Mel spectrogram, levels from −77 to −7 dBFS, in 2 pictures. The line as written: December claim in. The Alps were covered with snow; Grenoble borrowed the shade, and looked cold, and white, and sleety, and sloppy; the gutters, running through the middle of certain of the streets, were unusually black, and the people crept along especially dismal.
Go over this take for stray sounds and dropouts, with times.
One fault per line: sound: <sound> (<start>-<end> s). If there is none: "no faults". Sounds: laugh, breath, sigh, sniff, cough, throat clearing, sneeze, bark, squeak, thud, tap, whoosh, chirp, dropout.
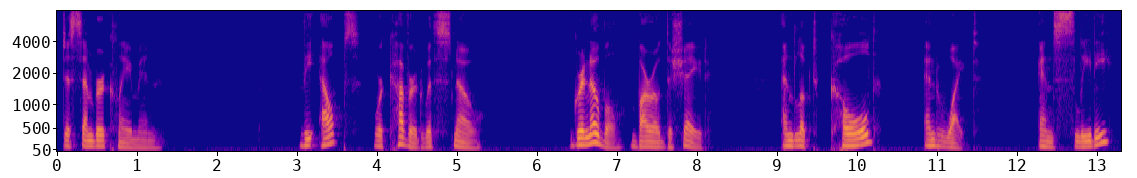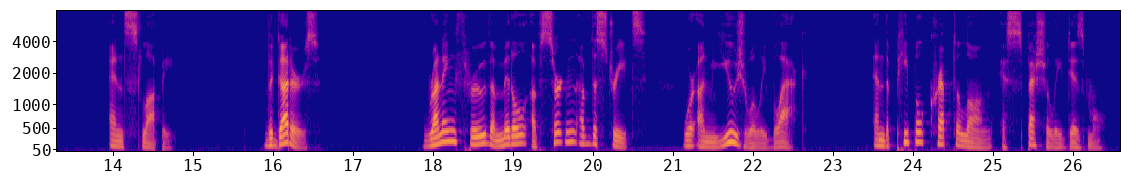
no faults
